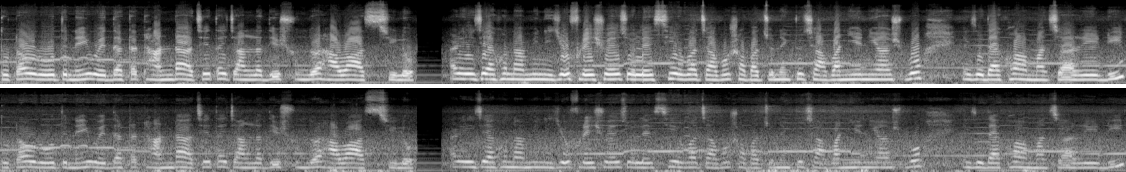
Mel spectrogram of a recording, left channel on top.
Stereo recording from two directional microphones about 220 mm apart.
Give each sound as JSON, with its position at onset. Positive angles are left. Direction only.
{"t": 0.0, "sound": "a woman's voice", "side_deg": 30}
